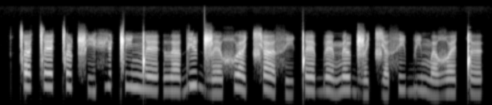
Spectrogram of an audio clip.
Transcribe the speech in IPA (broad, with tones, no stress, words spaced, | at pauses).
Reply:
ǀɐ˦ǀɛ˦ǀə˦ ʈ͡ʂʰi˨fʲɐ˦ǁi˦ŋ͡ǃɛ˦ | ðɐ˨di˦ ɖ͡ʐɛ˨χʷɐ˦˨ t͡ɕʰɐ˦˨si˨ǃɛ˦ bɛ˦˨mɛ˦ɖ͡ʐə˨ t͡ɕɐ˨si˦ bi˦mɐ˨ʁʷɛ˦ ǃə˦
